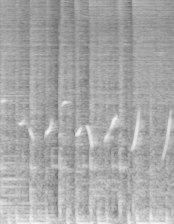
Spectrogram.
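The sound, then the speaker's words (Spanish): Short rising whistled notes repeat in a quick, playful rhythm, each a bright upward chirp made with the lips, over a steady low musical backing. “Con los labios su silbido.”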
